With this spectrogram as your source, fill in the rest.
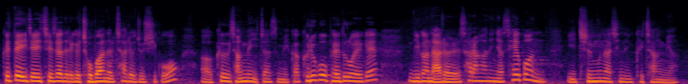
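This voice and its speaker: A woman's voice: sits low, animated, a little fast, hardly any pauses, mellow. A woman preacher delivering a sermon, addressing the congregation directly with rhetorical questions.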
